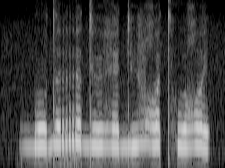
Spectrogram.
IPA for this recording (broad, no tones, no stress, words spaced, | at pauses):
ɡ͡bod̪ə rə d̪øɦɛ d̪yvʁʷa t̪ʰuʁʷe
